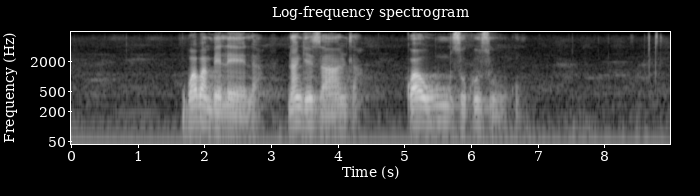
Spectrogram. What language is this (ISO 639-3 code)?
zul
